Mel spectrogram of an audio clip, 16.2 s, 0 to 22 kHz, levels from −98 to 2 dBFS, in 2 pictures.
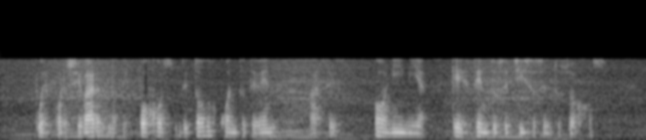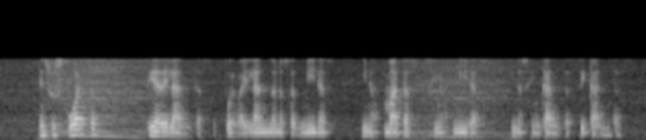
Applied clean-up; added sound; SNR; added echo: none; Motor vehicle (road); 17 dB; none.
